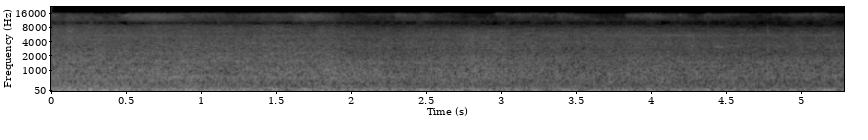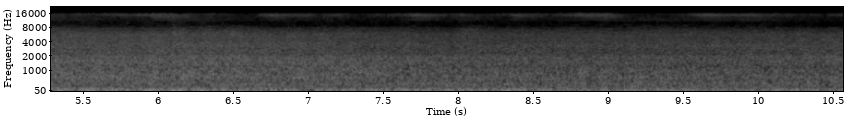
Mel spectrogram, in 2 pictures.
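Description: Freight train of autorack cars rolling away on the rails: a steady low rumble of wheels and cars that fades gradually as the train recedes.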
